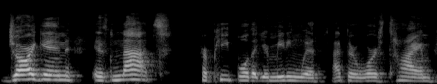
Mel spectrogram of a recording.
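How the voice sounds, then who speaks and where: A young woman from New Jersey, speaking with that state's accent, delivers a fast, impassioned speech as a panelist at a symposium. Her voice is medium-pitched with a darkish tone, and she sounds emphatic and pleading.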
